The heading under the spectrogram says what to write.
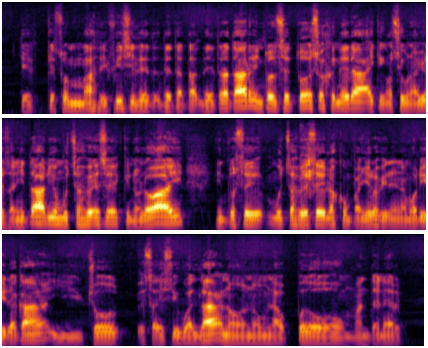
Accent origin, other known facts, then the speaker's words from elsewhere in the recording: Comodoro Rivadavia, Chubut, Argentina; Yo soy nacido y criado en Comodoro Rivadavia, desde que nací vivo en el mismo barrio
